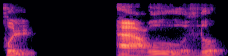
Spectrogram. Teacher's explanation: bu yerdagi zal harfini o'xshashlab tilni tishlab chiqaramiz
